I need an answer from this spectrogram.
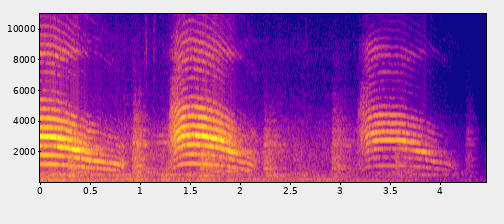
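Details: A mother street cat gives three loud, drawn-out meows, calling for her kittens.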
